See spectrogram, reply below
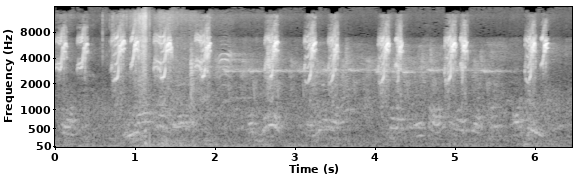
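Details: Streak-eared Bulbul nestling, 10 days old, its eyes opened at 7 days, recorded in Ubon Ratchathani, Thailand, on 12 April 2023: sharp, high chirps in quick clusters of two or three, repeated about every second, with faint low background noise.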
